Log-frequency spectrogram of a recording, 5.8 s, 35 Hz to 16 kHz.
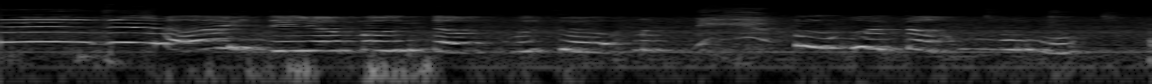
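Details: Child crying: a 4-year-old cries and wails in sobbing bursts with rising and falling pitch after running and scraping a wound, since washed with soap and treated with antibacterial cream.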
